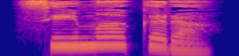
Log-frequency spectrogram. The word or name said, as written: ಸಮಗಾರ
